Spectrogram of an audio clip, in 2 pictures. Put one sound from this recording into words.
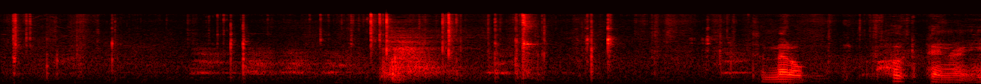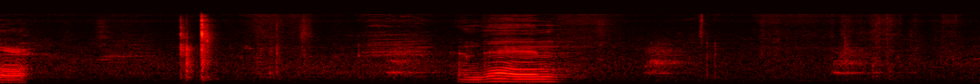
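Metal tools click and clatter against an engine.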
